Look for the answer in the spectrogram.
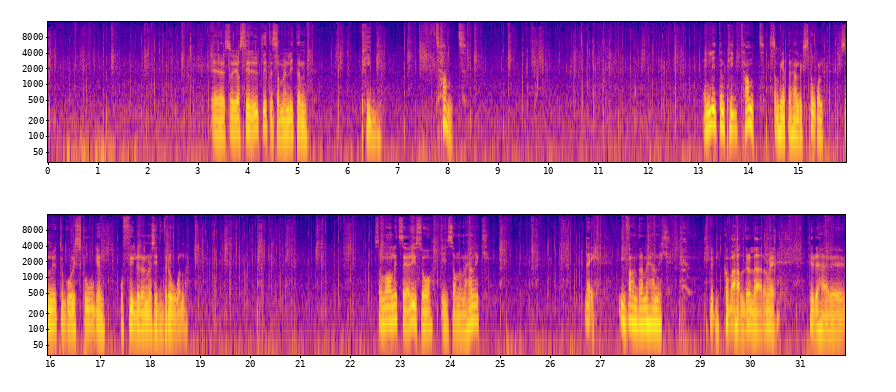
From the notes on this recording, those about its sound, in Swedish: Ljudet av hans steg och regnet. Under promenaden i skogen, där snö möter regn.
